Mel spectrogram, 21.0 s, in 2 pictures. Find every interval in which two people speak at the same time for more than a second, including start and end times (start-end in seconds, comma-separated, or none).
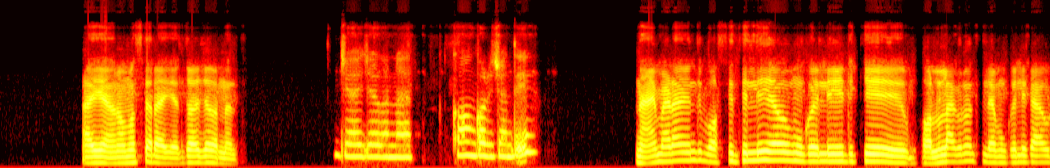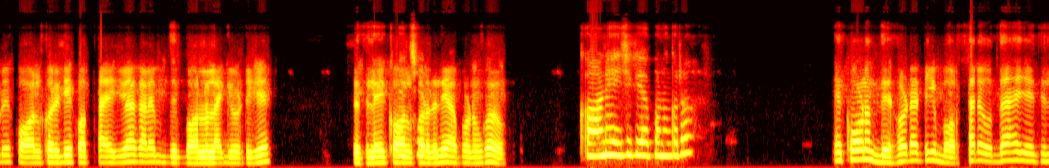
none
